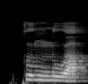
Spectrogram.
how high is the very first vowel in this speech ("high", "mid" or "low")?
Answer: high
